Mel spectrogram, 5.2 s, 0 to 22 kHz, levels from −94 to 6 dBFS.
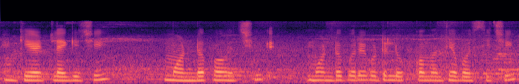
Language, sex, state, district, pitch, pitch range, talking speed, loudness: Odia, female, Odisha, Khordha, 195 Hz, 185-200 Hz, 115 wpm, -18 LUFS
